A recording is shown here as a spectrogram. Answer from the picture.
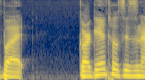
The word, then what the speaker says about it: Gargantos: is actually going to be named Gargantos. Am I saying that right? – Yeah, you are.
